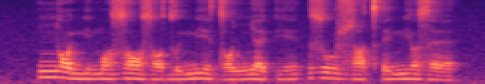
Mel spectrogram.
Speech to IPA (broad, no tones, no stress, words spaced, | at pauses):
ɲɔmʲemɔ zɔzɔdu mʲedɔ ɲɛpʲe | zuɮɑtʼe mʲɔzɛ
